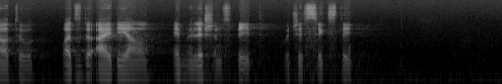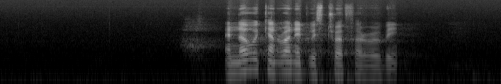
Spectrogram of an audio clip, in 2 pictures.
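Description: A man speaks through a microphone in short bursts, echoing in a large hall.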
